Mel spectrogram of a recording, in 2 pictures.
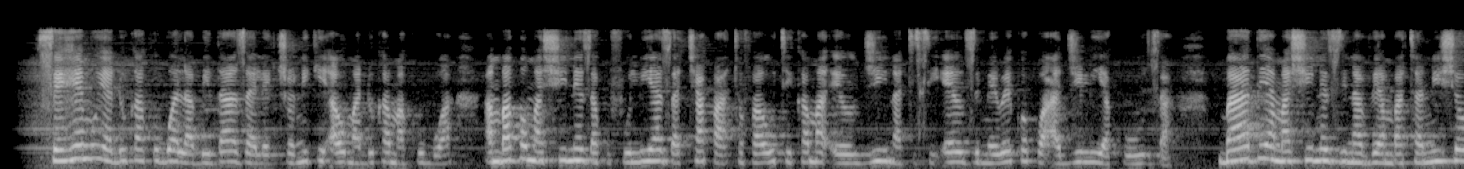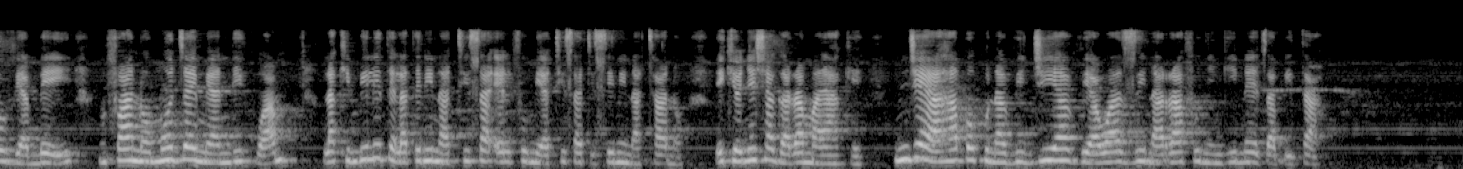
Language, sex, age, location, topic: Swahili, female, 25-35, Nairobi, finance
